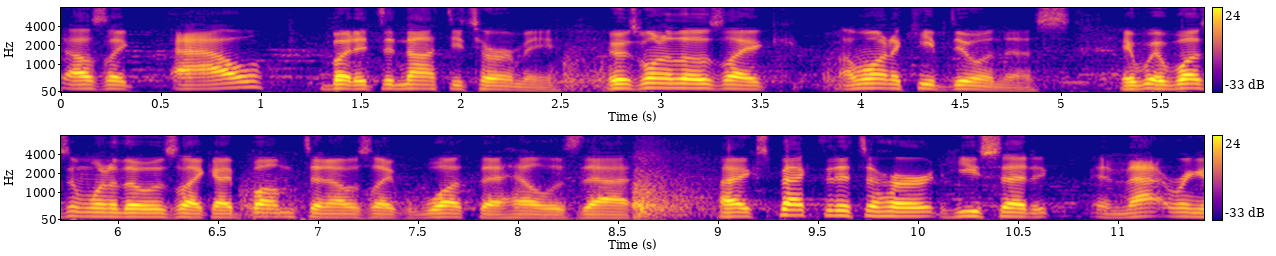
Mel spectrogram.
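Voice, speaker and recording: An American man in his twenties being interviewed as a pro wrestler, talking casually in a chatty, cheeky way. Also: mid-range voice. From United States. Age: 20s.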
